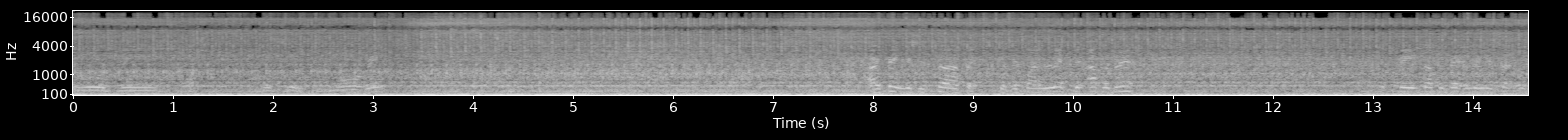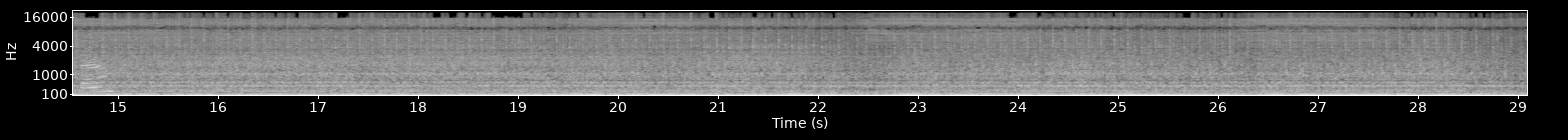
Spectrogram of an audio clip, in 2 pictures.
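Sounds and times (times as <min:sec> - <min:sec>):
car engine idling: 0:00.0 - 0:29.0.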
